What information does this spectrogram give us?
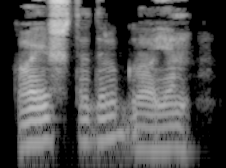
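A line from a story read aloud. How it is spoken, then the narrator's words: Quiet mutter to himself. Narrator (Russian): тихо пробормотал он себе под нос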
